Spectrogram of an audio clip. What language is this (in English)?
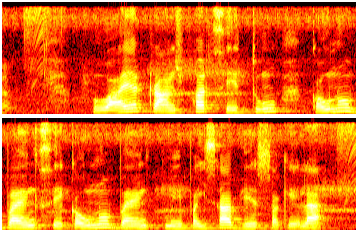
Bhojpuri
